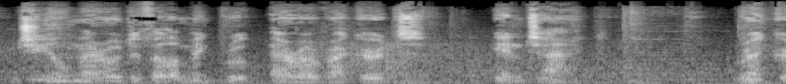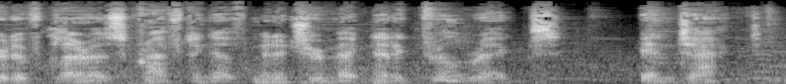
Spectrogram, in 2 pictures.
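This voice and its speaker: A towering, stoic robot guardian for a video game. The voice sits very low and barely moves in pitch, delivering clipped, formal system reports with clear music underneath. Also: male voice. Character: huge stoic robot guardian, male, fiercely protective.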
